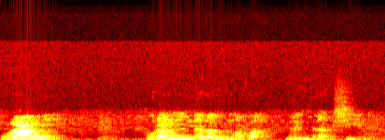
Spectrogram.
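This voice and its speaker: A man speaks at a medium pitch with a Medan accent, flat and monotone, at a fairly slow pace. Noticeable background noise and audible room echo fill the recording. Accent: Medan accent, somewhat harsh. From Medan, North Sumatra, Indonesia. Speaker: student playing counseling client. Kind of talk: role-play counseling session.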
